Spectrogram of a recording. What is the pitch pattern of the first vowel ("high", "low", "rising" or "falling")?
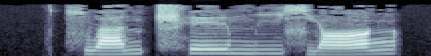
rising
